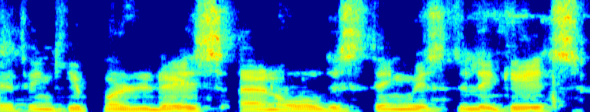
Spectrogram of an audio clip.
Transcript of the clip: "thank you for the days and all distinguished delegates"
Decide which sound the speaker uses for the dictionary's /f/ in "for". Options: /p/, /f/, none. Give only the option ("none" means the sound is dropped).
/p/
